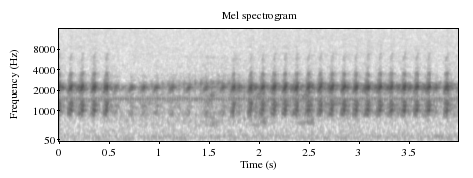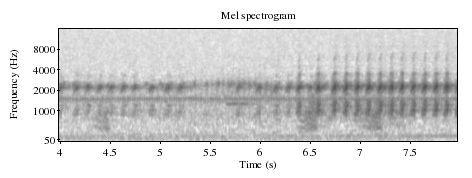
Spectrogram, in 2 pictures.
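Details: A night chorus of tree frogs at a pond in north-east Italy, mid-April. Long runs of quick, rasping pulsed croaks with short gaps, set against a continuous shrill mole cricket trill.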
